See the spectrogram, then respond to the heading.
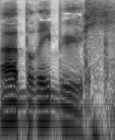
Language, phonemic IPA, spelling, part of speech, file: French, /a.bʁi.bys/, abribus, noun, Fr-abribus.ogg
- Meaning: bus shelter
